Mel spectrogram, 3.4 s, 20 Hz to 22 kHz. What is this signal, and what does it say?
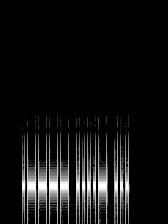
Morse code, heard as a keyed tone, about 22 wpm, 700 Hz. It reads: 14S
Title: Three Challenging Letter-Number Combinations 22wpm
